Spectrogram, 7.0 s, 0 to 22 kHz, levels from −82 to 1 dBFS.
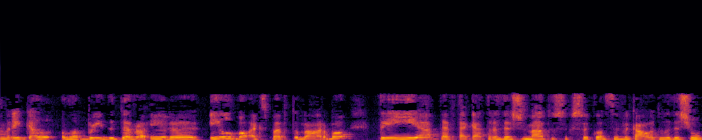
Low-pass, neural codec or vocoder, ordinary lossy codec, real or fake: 7.2 kHz; codec, 16 kHz, 1.1 kbps, Voila-Tokenizer; MP3, 32 kbps; fake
